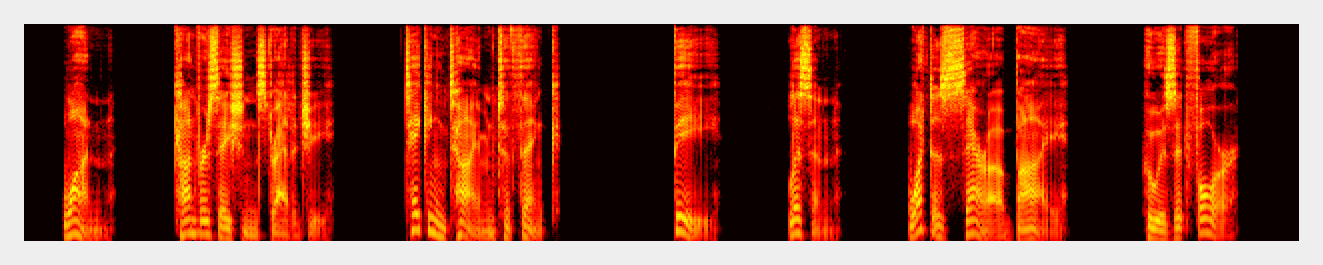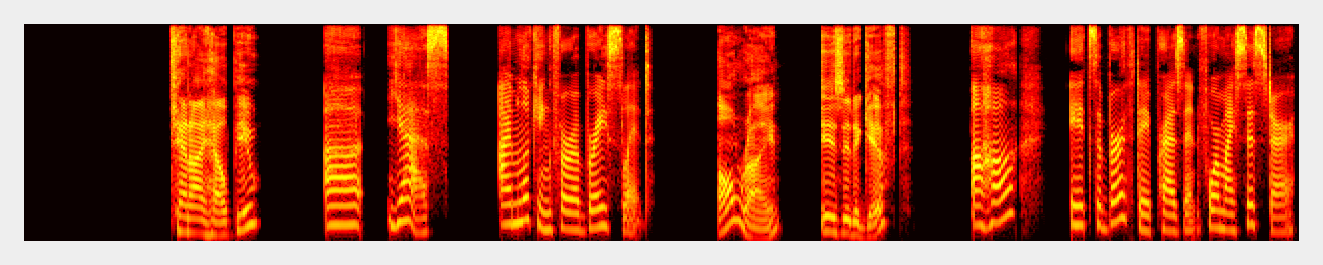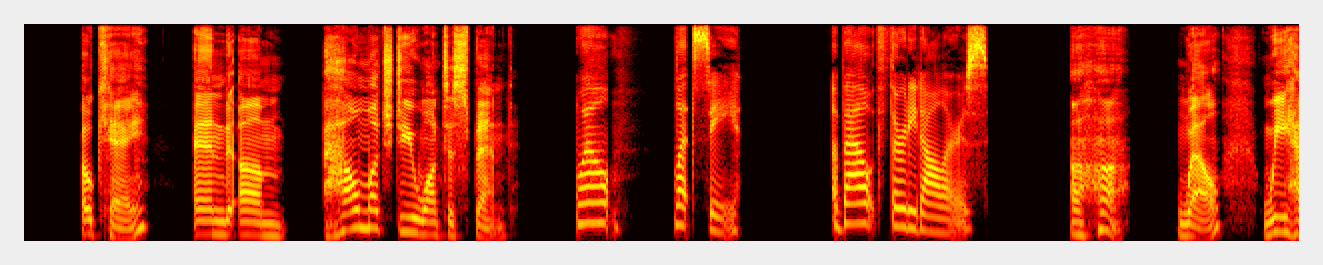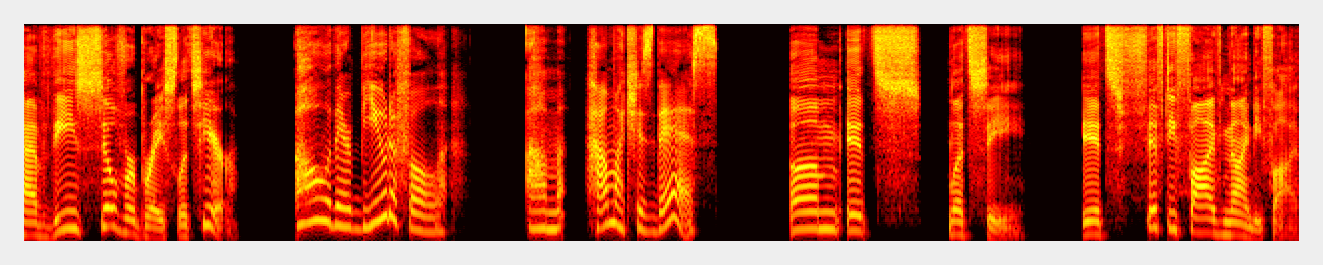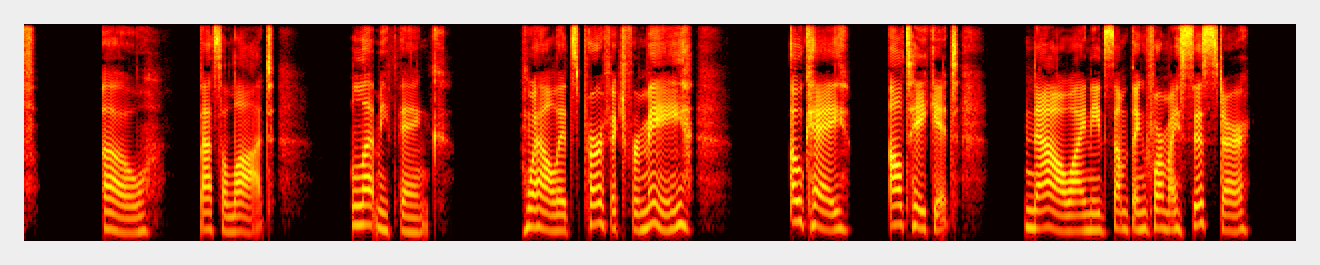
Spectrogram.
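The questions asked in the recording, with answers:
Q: What does Sarah buy?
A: A silver bracelet

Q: Who is it for?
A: Herself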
